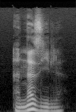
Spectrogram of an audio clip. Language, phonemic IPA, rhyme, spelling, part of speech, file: French, /a.zil/, -il, asile, noun, Fr-asile.ogg
- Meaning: 1. asylum (place of safety or refuge) 2. retirement home, old people's home 3. asylum (psychiatric institution) 4. protection, defense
